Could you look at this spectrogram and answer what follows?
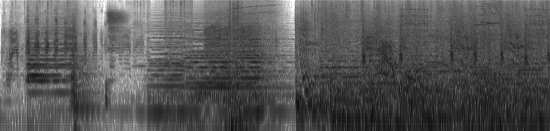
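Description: Wrench melee combat in the Ratchet and Clank: Going Commando video game brings clanking metallic whacks and smashes, with mechanical crashes and effects layered over game music, loud and continuous.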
